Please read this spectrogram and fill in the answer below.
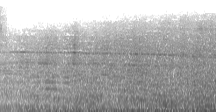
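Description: A steady low rumbling drone that slowly grows louder.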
